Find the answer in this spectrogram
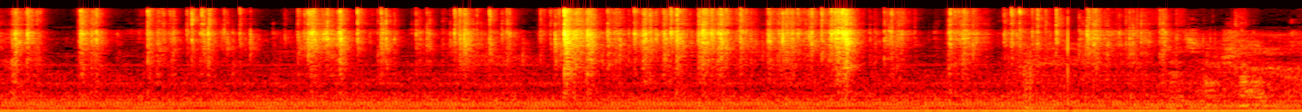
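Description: A small plastic packaging bag being opened and handled by hand, crinkling and rustling with many light clicks and rattles from the small item inside, two sharper clicks about three and four seconds in. A steady low hum runs underneath.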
